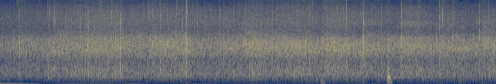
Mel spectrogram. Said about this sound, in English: Hallelujah is right. We should give the Lord a clap offering for that.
